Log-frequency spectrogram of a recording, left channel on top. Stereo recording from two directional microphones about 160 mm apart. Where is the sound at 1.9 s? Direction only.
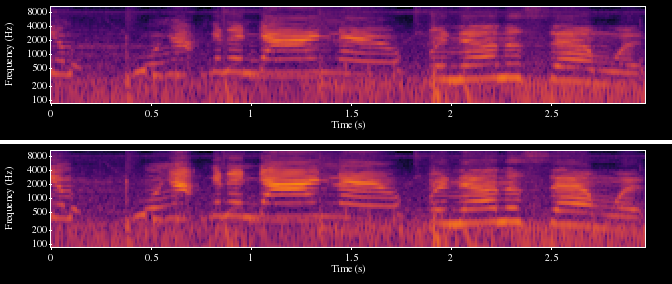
15° right (ahead or behind).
